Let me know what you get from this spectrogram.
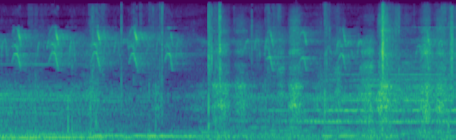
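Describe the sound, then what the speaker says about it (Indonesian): Thin, repeated chick peeps sound in quick bursts as an effect in an Indonesian horror radio drama, set over a low, droning background and fading into rustling and soft knocks. "suara anak ayam itu semakin terdengar jelas mengikutiku"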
